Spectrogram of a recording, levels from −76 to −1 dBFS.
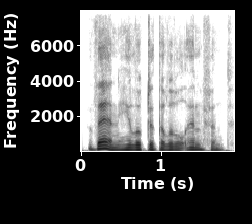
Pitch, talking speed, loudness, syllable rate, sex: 115 Hz, 220 wpm, -16 LUFS, 5.8 syllables/s, male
